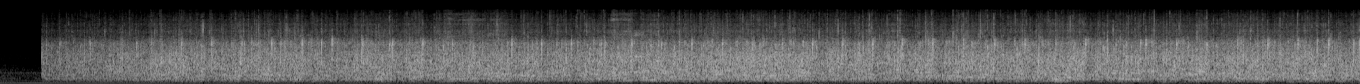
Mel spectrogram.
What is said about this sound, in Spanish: el Pleno de la Cámara de Diputados despidió con un minuto de aplausos al escritor mexicano.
